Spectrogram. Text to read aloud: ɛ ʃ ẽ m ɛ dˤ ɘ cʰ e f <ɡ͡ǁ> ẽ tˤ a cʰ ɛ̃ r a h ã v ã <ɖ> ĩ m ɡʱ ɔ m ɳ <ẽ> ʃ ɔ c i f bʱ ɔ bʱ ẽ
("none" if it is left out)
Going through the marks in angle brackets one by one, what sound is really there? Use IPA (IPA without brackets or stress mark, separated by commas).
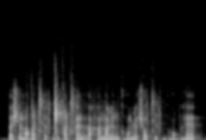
ɡ͡ǁ, ɳ, ẽ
